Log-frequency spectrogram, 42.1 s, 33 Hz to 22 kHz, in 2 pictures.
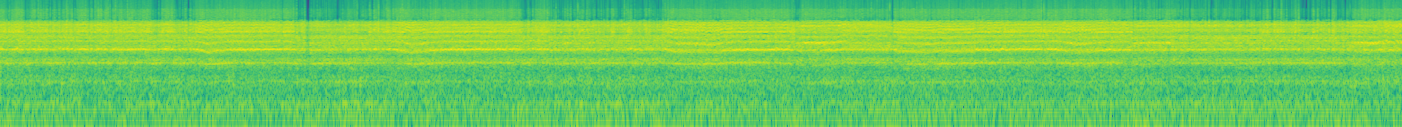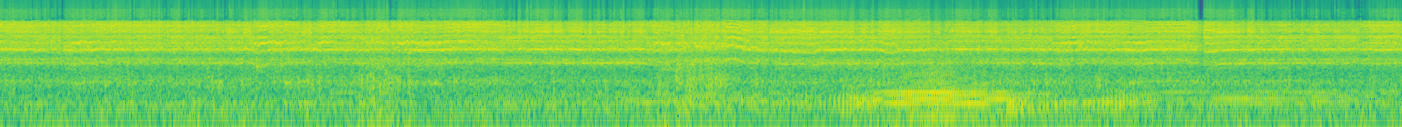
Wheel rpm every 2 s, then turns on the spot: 240, 230, 230, 230, 230, 220, 220, 230, 230, 230, 230, 230, 230, 220, 230, 230, 240, 230, 230, 220, 230.
none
